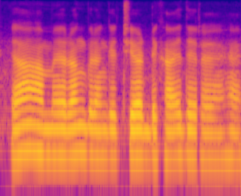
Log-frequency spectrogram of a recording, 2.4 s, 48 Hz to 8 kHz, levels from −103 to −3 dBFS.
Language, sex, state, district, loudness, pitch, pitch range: Hindi, male, Arunachal Pradesh, Lower Dibang Valley, -17 LUFS, 135 Hz, 130-140 Hz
